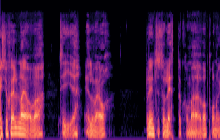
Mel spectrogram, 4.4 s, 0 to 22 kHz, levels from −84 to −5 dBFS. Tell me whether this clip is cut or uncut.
cut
